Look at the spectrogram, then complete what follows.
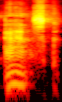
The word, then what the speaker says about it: ask: They're not saying axe. They're saying axe. They're just not pronouncing it as ask.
